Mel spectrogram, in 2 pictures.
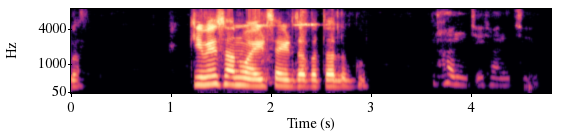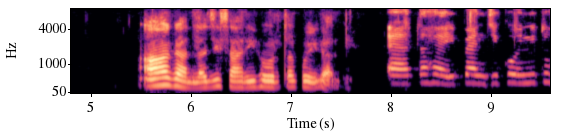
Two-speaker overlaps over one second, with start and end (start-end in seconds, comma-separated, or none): none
